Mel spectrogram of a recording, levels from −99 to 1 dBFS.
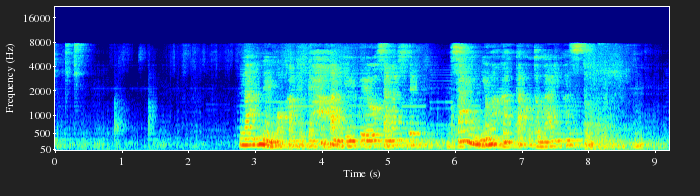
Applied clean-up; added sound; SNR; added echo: neural separator model SepFormer DNS4.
